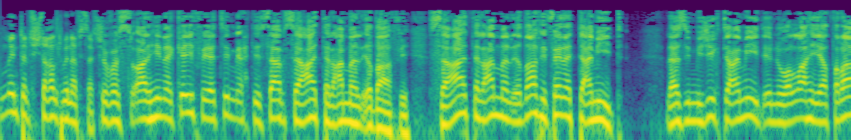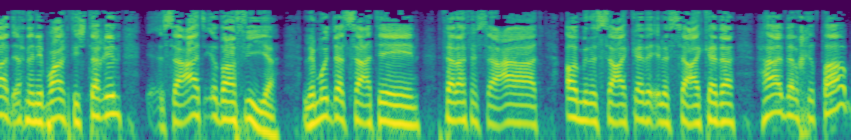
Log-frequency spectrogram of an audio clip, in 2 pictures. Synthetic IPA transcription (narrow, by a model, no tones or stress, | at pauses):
mːʔɪnt̪ab̚t̪ɪ̥ʃt̪aɣalt̪bɪnafsakʃuːfasːʊʔaːlhɪnakeːfjat̪ɪmːʔɪħt̪ɪsaːbsaːʕaːt̪alʕamalɪlʔɨðˤɑ̰ːfḭsaːʕaːt̪alʕamalɪlʔɨðˤɑːfifeːnat̪ːaʕmiːd̪ | laːzɪmjɪd͡ʒiːkt̪aʕmiːd̪ʔɪnːʊwɑlˤːɑːhɪjɑt̪ˤɾˤɑːd̪ʔɪħnanɪbʕaːk̚t̪ɪʃt̪aɣɪlsaːʕaːt̪ʔɨðˤɑːfɪjːa̰ | lɪmʊd̪ːasaːʕat̪eːnθalaːθasaːʕaːt̪ʔawmɪnɪsːaːʕakɪðaʔɪlasːaːʕakɪðahaːðalxɨt̪ˤɑːb̚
